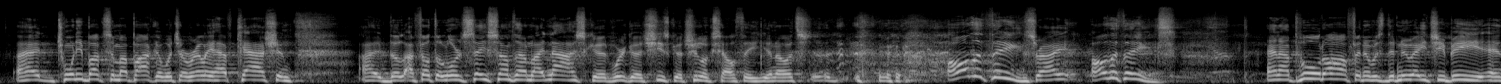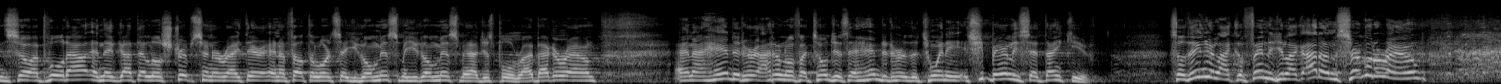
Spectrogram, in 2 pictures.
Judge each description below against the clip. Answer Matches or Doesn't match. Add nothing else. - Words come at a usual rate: Doesn't match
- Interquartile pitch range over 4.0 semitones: Doesn't match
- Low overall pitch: Doesn't match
